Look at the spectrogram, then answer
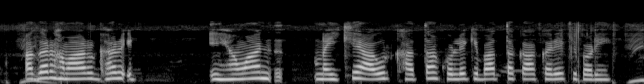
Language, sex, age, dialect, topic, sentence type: Bhojpuri, female, 25-30, Southern / Standard, banking, question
